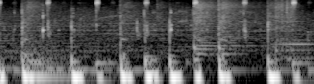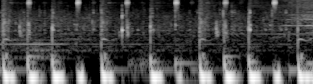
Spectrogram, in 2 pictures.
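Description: Minimal techno playing through a DJ mixer: a steady four-on-the-floor kick drum about two beats a second, with hi-hat ticks between the kicks and a sparse synth line.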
